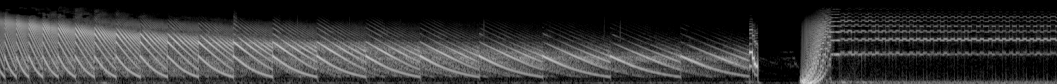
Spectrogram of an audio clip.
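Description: Electronic sound effects from a turntablist battle record: a rapid run of overlapping falling-pitch sweeps, about four a second, for about seven and a half seconds. After a brief break comes a quick rising sweep and then a steady, high electronic tone.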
